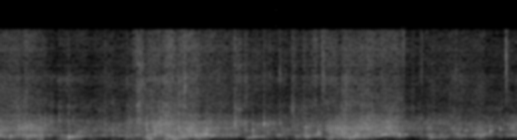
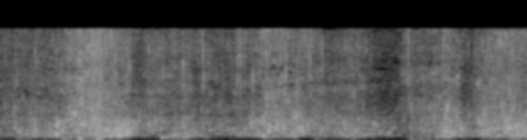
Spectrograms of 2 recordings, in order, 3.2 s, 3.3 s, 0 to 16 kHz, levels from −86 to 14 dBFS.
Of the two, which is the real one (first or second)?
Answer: second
